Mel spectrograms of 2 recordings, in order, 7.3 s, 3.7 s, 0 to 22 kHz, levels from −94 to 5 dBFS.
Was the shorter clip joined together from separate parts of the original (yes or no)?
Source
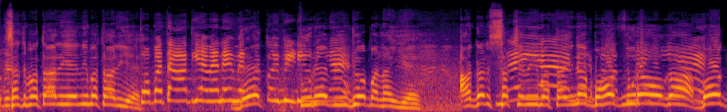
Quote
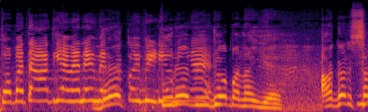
no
